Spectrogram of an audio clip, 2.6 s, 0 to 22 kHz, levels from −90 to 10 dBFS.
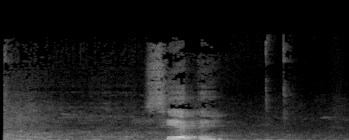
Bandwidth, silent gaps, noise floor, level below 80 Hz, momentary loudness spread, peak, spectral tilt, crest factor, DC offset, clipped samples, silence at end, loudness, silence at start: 16 kHz; none; -54 dBFS; -60 dBFS; 25 LU; -8 dBFS; -4.5 dB/octave; 22 dB; under 0.1%; under 0.1%; 0.6 s; -23 LUFS; 0 s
